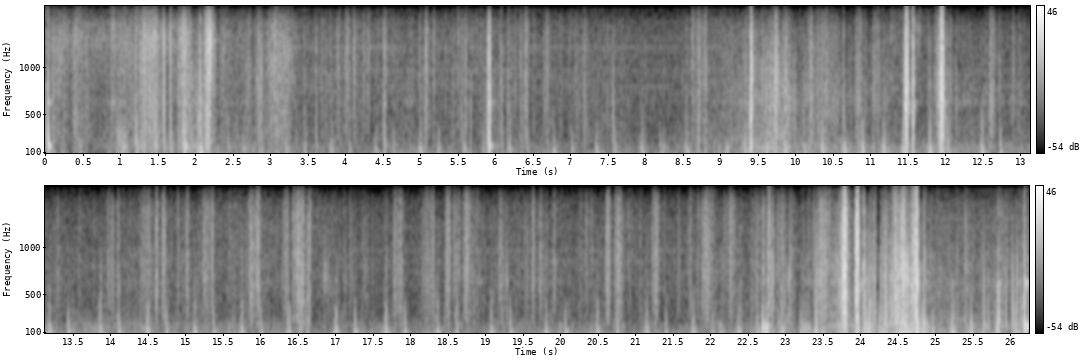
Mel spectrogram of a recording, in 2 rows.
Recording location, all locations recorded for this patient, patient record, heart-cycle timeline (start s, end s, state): tricuspid valve (TV)
pulmonary valve (PV)+tricuspid valve (TV)+mitral valve (MV)
#Age: Child
#Sex: Male
#Height: 145.0 cm
#Weight: 28.3 kg
#Pregnancy status: False
#Murmur: Present
#Murmur locations: mitral valve (MV)+pulmonary valve (PV)+tricuspid valve (TV)
#Most audible location: tricuspid valve (TV)
#Systolic murmur timing: Holosystolic
#Systolic murmur shape: Plateau
#Systolic murmur grading: I/VI
#Systolic murmur pitch: Low
#Systolic murmur quality: Harsh
#Diastolic murmur timing: nan
#Diastolic murmur shape: nan
#Diastolic murmur grading: nan
#Diastolic murmur pitch: nan
#Diastolic murmur quality: nan
#Outcome: Abnormal
#Campaign: 2014 screening campaign
0.00	12.22	unannotated
12.22	12.44	diastole
12.44	12.56	S1
12.56	12.72	systole
12.72	12.82	S2
12.82	13.16	diastole
13.16	13.26	S1
13.26	13.42	systole
13.42	13.52	S2
13.52	13.82	diastole
13.82	13.94	S1
13.94	14.10	systole
14.10	14.20	S2
14.20	14.46	diastole
14.46	14.58	S1
14.58	14.74	systole
14.74	14.84	S2
14.84	15.08	diastole
15.08	15.20	S1
15.20	15.34	systole
15.34	15.44	S2
15.44	15.72	diastole
15.72	15.84	S1
15.84	15.98	systole
15.98	16.08	S2
16.08	16.34	diastole
16.34	16.46	S1
16.46	16.60	systole
16.60	16.70	S2
16.70	16.98	diastole
16.98	17.10	S1
17.10	17.24	systole
17.24	17.34	S2
17.34	17.64	diastole
17.64	17.76	S1
17.76	17.90	systole
17.90	18.00	S2
18.00	18.32	diastole
18.32	18.44	S1
18.44	18.60	systole
18.60	18.72	S2
18.72	19.04	diastole
19.04	19.16	S1
19.16	19.32	systole
19.32	19.42	S2
19.42	19.78	diastole
19.78	19.88	S1
19.88	20.06	systole
20.06	20.16	S2
20.16	20.46	diastole
20.46	20.58	S1
20.58	20.76	systole
20.76	20.86	S2
20.86	21.12	diastole
21.12	21.22	S1
21.22	21.38	systole
21.38	21.50	S2
21.50	21.74	diastole
21.74	21.86	S1
21.86	22.06	systole
22.06	22.16	S2
22.16	22.36	diastole
22.36	26.26	unannotated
